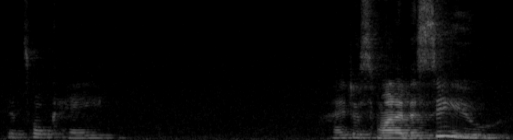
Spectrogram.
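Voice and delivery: very soft, low and halting; tender reassurance. Acted. Sick son comforting his mother from his pillow, softly tender. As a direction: let it sink almost to nothing.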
